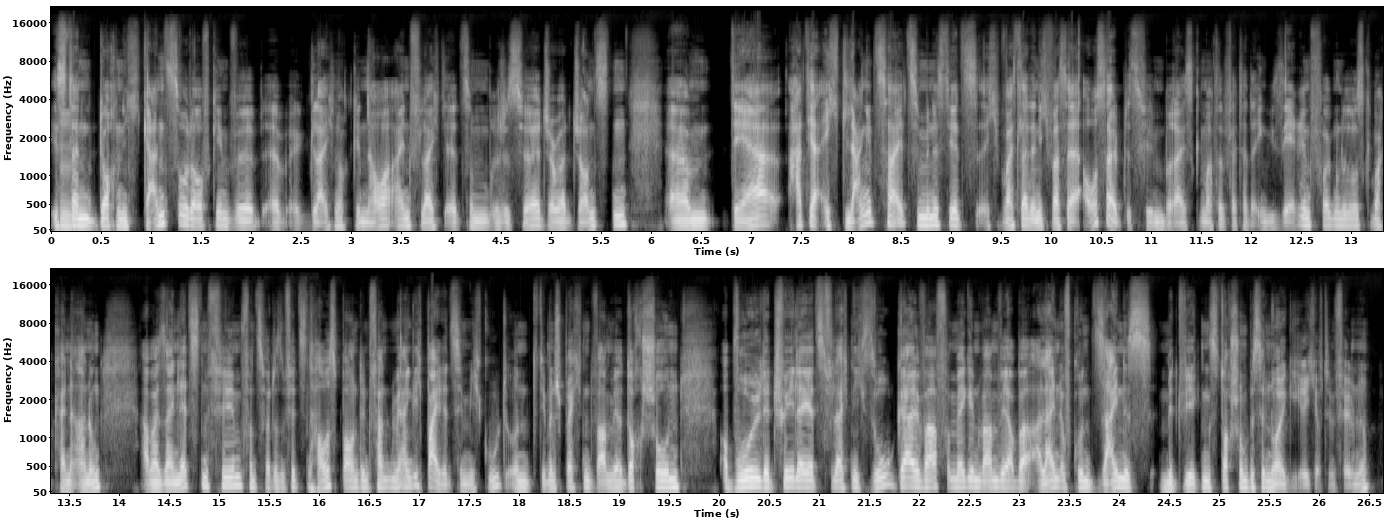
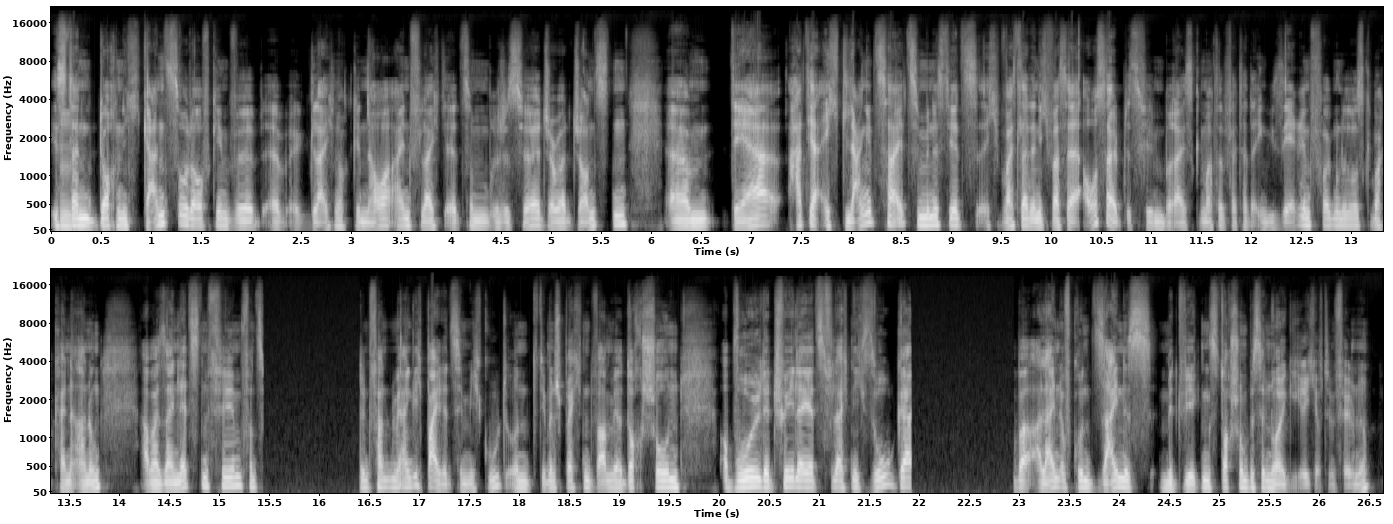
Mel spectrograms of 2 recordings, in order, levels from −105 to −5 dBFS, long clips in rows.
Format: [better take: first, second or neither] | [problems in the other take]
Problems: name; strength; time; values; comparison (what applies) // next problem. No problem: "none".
first | audio cutting out; at 15 s for 1 s and at 22 s for 1 s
